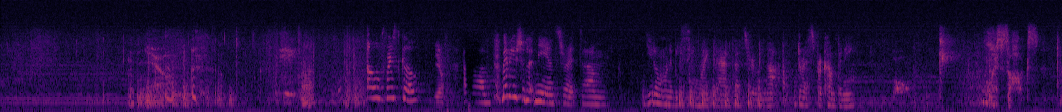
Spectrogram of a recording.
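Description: A man speaks softly and playfully nearby.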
